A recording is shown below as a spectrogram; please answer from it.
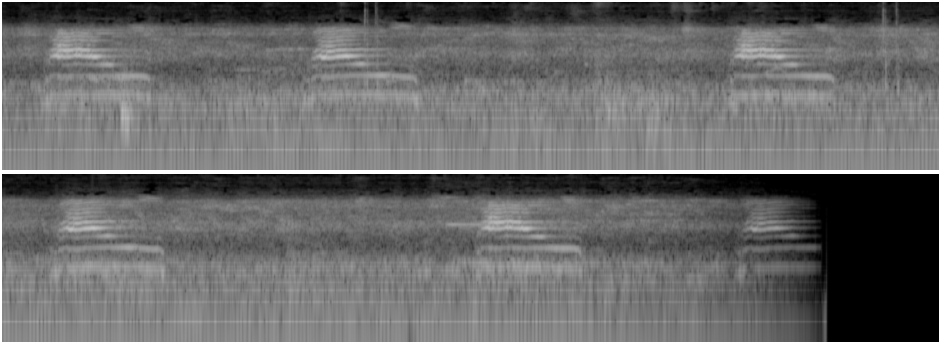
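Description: A cat meowing repeatedly: five meows spaced two to three seconds apart, then a sixth cut short as the sound stops abruptly near the end. A steady low hum runs underneath.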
